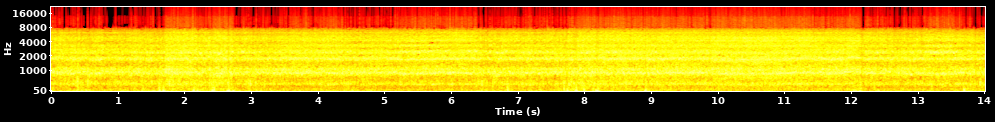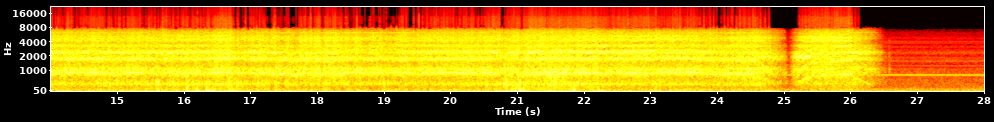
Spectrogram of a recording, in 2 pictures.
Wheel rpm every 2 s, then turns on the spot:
230, 230, 230, 240, 230, 220, 230, 230, 220, 220, 230, 220, 140, 30.
none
